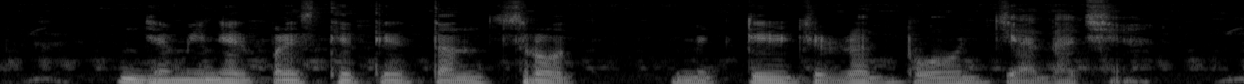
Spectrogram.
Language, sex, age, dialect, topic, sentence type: Magahi, male, 25-30, Northeastern/Surjapuri, agriculture, statement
